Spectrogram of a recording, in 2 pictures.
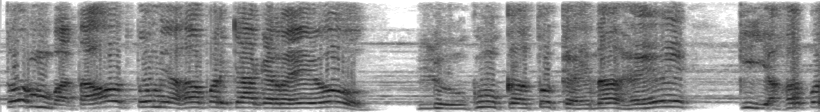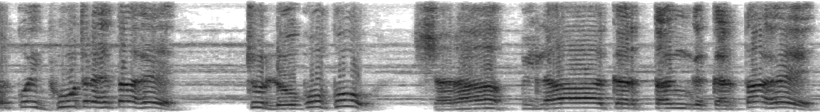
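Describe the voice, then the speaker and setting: Rich: A woman voicing a brave, kind-hearted young villager in a kids' cartoon. He speaks earnestly and plainly in a high voice, with soft music running underneath. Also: slow pace, exaggerated voice, poor audio. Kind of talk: cartoon voice acting.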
